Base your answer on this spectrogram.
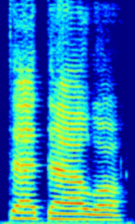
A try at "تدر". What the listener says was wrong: You're saying tata. This is not tata.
